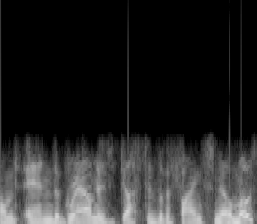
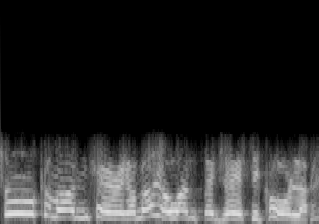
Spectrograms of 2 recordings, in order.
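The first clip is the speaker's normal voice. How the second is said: pitched-up Irish wheedling; Irish neighbor; 10 semitones higher than usual. Acted. Irish neighbor urging cola on boy, Irish wheedle. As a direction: coax him in a high Irish voice. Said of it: "That's her Irish".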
